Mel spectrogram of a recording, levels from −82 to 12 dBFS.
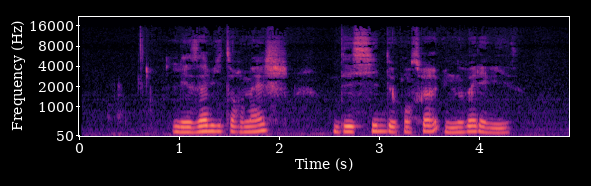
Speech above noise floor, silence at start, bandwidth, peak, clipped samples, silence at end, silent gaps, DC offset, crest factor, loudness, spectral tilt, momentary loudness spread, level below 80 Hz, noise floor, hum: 31 dB; 0.6 s; 16 kHz; -4 dBFS; under 0.1%; 0.6 s; none; under 0.1%; 18 dB; -19 LUFS; -5 dB/octave; 15 LU; -52 dBFS; -49 dBFS; none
